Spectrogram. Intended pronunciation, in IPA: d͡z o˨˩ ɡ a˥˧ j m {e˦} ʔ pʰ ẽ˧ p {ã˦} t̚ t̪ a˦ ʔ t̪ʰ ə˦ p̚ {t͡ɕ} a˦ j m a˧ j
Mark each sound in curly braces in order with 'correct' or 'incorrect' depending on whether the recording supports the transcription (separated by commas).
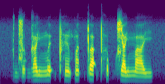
correct, correct, correct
